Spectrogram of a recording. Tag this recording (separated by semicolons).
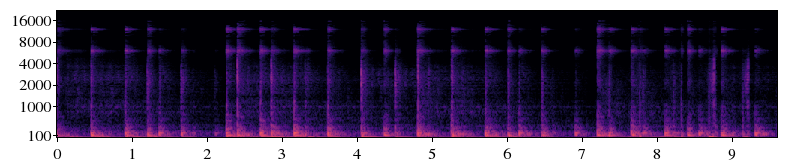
works-in-most-major-daws; 100bpm; MrJkicKZ; Bass-Drum; groove; Loop; 4-4; MrJimX; Drums; MrJworks; Urban-Forest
